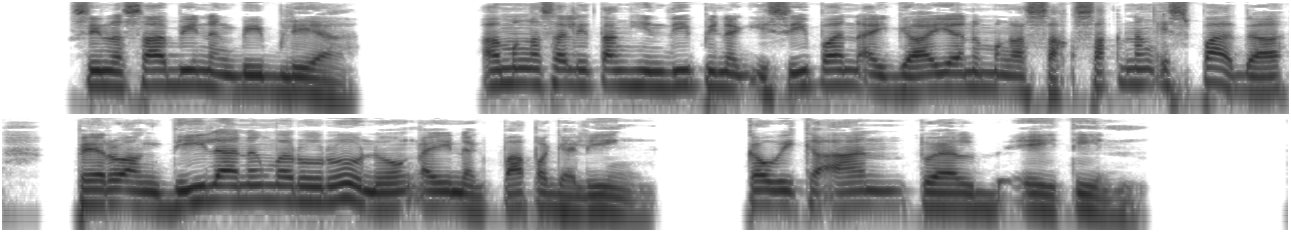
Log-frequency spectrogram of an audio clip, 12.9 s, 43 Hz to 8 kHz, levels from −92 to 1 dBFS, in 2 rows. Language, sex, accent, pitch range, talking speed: Filipino, male, native, 120-150 Hz, 110 wpm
